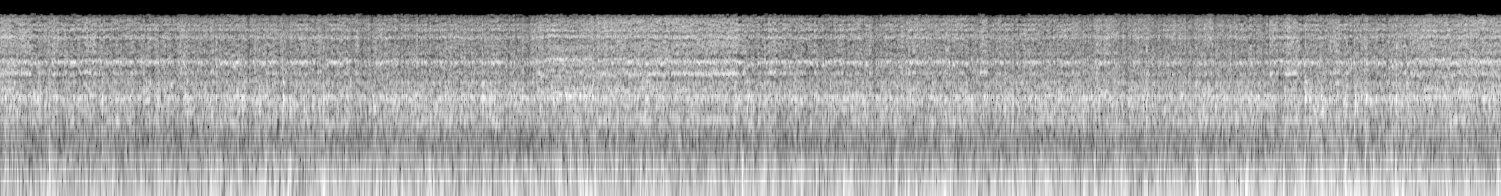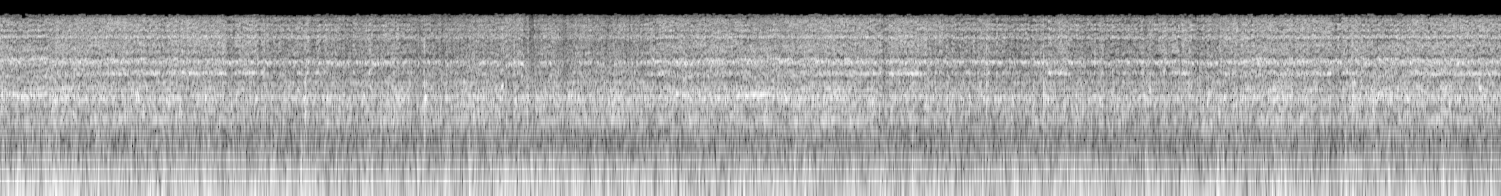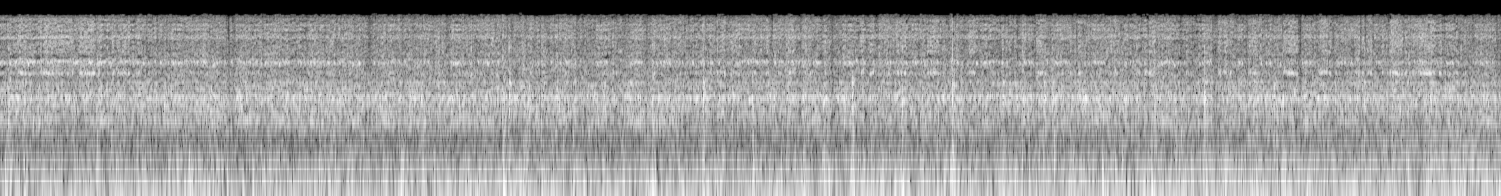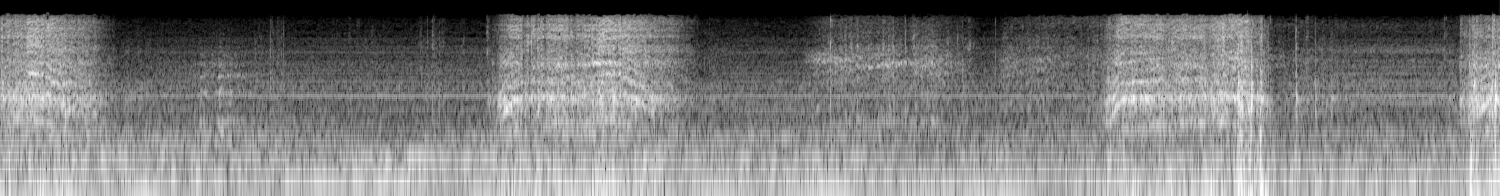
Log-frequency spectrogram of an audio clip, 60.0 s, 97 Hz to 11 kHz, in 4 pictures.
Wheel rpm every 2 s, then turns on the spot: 170, 170, 160, 170, 160, 170, 170, 160, 170, 160, 160, 160, 160, 160, 170, 170, 170, 160, 160, 160, 170, 160, 120, 0, 10, 90, 0, 10, 90, 20.
none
